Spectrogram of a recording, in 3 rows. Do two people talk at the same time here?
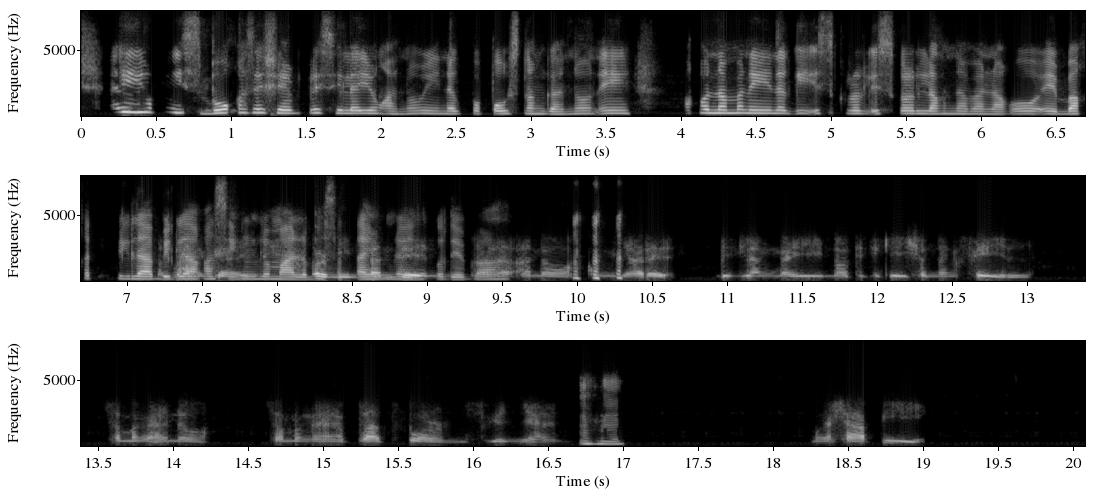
Yes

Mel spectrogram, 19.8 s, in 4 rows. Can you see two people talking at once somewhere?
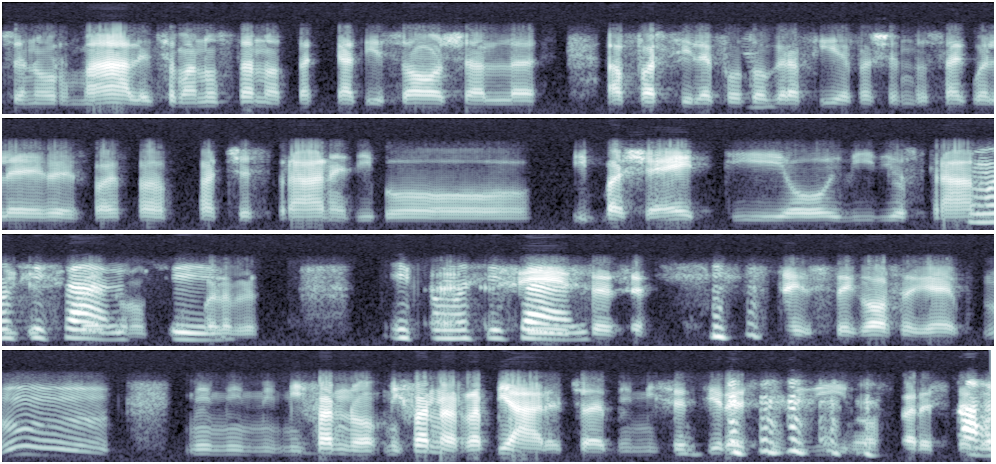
Yes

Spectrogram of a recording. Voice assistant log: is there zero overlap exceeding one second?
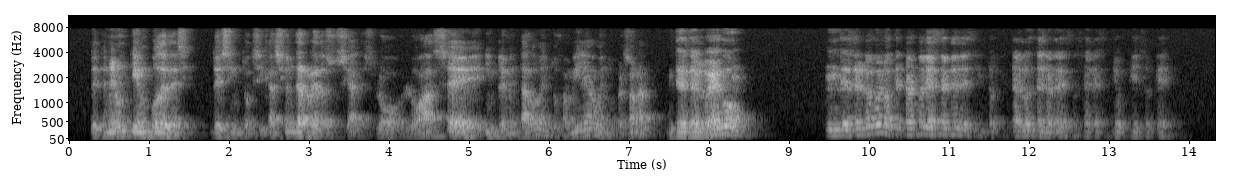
Yes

